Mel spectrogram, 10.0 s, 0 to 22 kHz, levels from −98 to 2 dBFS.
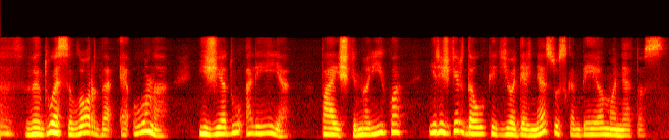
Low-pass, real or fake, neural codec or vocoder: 7.2 kHz; fake; codec, 16 kHz, about 1 kbps, DyCAST, with the encoder's durations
